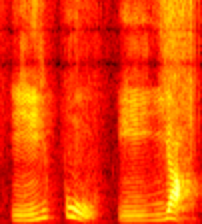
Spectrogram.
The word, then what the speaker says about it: 一不一样: Now the first 一 is followed by a fourth tone, 不. So the first 一 itself should be the second tone, 一不一样. So problem solved. This phrase is pronounced as 一不一样.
